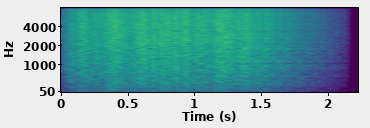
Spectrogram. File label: whisper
